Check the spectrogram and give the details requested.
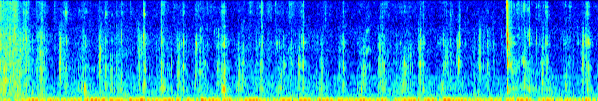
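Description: A person chewing and biting into a sausage onion bread roll, close-miked: a continuous run of small wet mouth clicks and soft crackles. One sharper click comes about six seconds in.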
